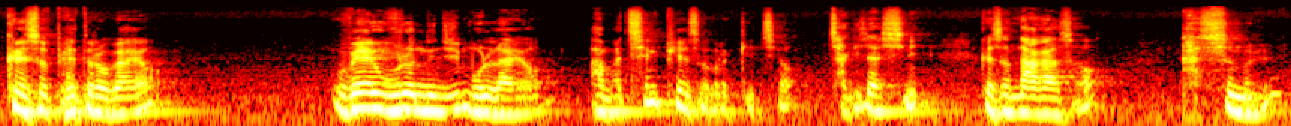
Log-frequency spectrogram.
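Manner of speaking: normal talking voice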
